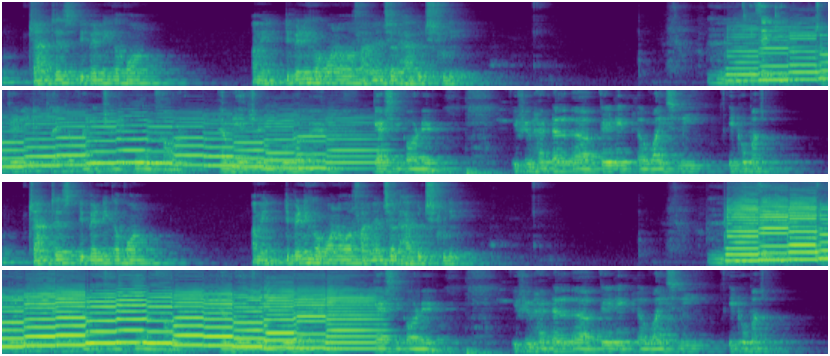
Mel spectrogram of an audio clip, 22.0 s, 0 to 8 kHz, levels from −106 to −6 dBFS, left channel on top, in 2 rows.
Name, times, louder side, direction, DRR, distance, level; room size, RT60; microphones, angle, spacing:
voice 1, 0.4-2.0 3.3-6.1, right 1 dB, 40° right, -2 dB, 2.3 m, -31 dB
voice 2, 9.4-10.5 10.8-15.7 16.0-16.8 17.2-17.5 17.8-20.3 20.7-21.2, left 1 dB, 25° left, 4 dB, 0.9 m, -33 dB
sound 1, 9.6-16.2, right 7 dB, 80° right, 0.3 m, -22 dB
11.0 x 6.3 x 3.8 m, 1.1 s
head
